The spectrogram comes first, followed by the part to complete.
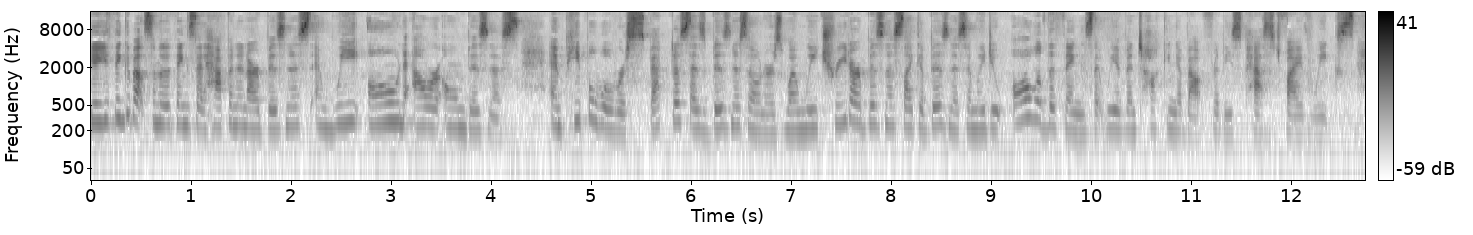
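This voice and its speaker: A woman talks at a very fast pace with hardly any pauses, in a fairly high pitch with ordinary pitch variation and an animated tone. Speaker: business trainer. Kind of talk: training talk.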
